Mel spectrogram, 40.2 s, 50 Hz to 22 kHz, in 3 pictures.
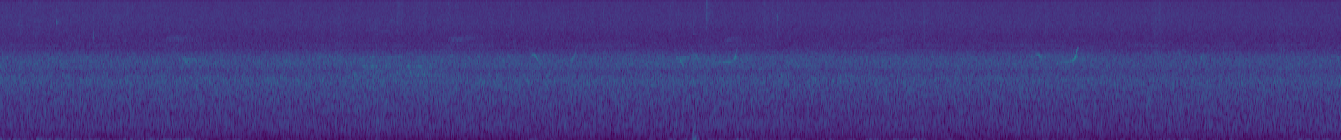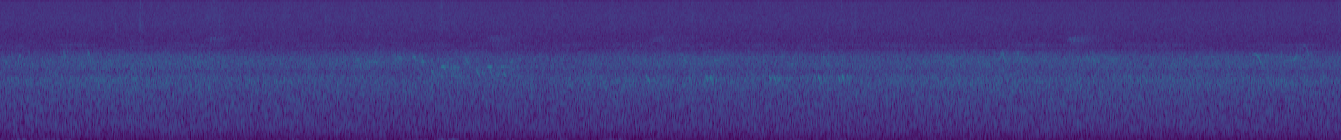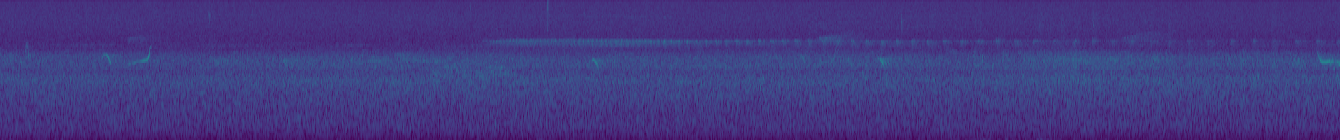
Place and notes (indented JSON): {
  "title": "Tuban, 達仁鄉台東縣 - At the edge of the mountain wall",
  "date": "2018-04-06 07:12:00",
  "description": "Stream sound, At the edge of the mountain wall, Bird call, Birdsong across the valley",
  "latitude": "22.44",
  "longitude": "120.86",
  "altitude": "257",
  "timezone": "Asia/Taipei"
}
